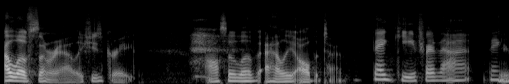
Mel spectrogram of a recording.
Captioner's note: laughs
